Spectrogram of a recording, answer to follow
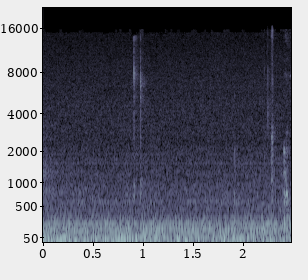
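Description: A computer mouse click about a second in, selecting an entry from a drop-down list, over a steady low hum.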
